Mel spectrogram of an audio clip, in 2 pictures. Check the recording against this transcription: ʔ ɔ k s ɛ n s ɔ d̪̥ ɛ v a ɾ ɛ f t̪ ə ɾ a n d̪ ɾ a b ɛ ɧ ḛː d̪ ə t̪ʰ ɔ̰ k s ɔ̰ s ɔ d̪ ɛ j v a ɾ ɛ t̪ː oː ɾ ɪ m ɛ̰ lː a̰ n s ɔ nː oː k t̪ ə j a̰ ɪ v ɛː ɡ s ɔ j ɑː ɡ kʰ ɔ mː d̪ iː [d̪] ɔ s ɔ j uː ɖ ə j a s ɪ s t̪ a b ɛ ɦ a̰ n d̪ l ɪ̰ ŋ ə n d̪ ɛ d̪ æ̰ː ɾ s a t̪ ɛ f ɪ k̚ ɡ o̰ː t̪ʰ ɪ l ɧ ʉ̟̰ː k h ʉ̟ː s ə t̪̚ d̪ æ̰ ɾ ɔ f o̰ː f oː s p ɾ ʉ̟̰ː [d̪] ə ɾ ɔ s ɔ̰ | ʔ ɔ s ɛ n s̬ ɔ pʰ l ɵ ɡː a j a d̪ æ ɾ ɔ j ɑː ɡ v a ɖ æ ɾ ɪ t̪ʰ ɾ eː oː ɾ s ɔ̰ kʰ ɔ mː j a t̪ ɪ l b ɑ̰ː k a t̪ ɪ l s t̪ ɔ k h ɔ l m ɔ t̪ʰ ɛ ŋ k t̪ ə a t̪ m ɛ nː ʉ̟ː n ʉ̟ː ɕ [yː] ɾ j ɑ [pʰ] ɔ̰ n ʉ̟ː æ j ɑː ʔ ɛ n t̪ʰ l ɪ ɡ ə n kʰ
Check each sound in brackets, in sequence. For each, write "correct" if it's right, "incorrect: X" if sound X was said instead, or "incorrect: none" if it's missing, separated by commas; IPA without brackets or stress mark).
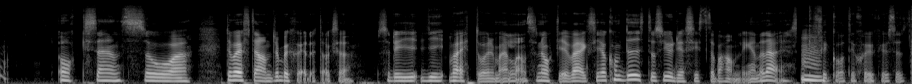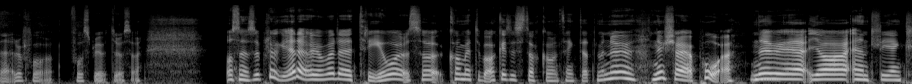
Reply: incorrect: t̪, incorrect: t̪, incorrect: œː, correct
